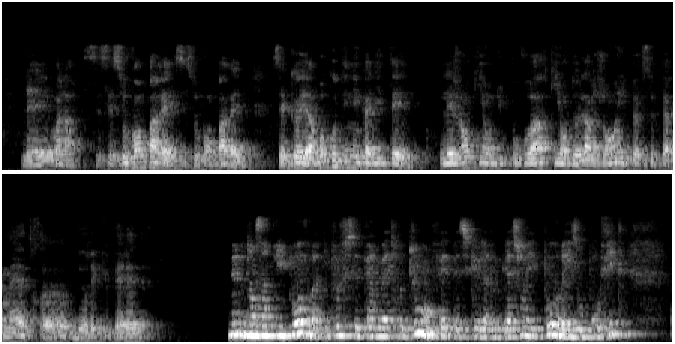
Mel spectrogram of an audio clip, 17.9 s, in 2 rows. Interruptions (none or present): none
